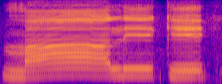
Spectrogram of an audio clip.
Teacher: মায়ের মধ্যে এক আলিফ টান দিব, এই লাম এবং কাফের মধ্যে টান দিব না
